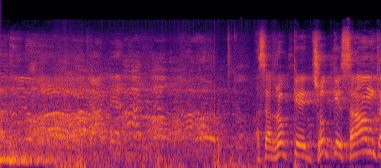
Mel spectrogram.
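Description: A man recites loudly and with passion into a microphone, heard through a loudspeaker.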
